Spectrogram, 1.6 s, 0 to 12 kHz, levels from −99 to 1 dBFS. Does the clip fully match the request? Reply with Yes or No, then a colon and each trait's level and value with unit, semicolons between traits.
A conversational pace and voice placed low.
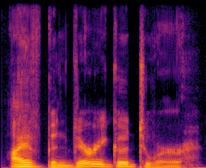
No: fast, 270 wpm; low, 115 Hz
